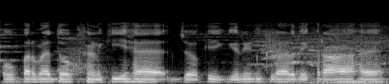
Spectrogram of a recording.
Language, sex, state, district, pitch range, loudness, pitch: Hindi, male, Jharkhand, Deoghar, 115-125 Hz, -15 LUFS, 120 Hz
